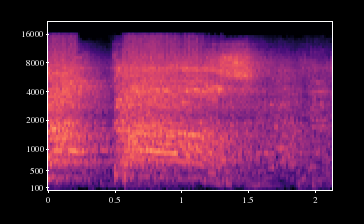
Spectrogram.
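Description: Concert crowd shouting and cheering together, loudest in two surges in the first half second, then fading away.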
